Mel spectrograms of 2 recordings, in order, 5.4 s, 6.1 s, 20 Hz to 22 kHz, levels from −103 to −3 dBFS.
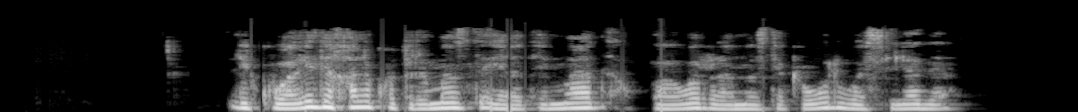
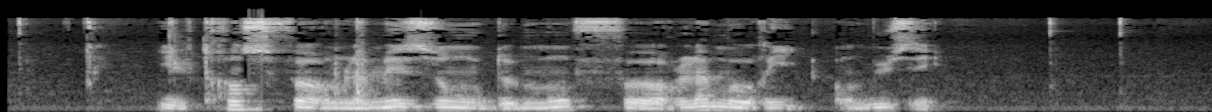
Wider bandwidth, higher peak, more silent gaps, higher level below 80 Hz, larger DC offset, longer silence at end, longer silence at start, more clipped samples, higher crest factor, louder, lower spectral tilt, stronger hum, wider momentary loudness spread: second, 8 kHz vs 13 kHz; second, -4 dBFS vs 0 dBFS; neither; about the same, -56 dBFS vs -58 dBFS; neither; second, 0.65 s vs 0.8 s; first, 1.15 s vs 0.1 s; neither; about the same, 18 dB vs 20 dB; second, -22 LUFS vs -17 LUFS; first, -7.5 dB/octave vs -3.5 dB/octave; neither; second, 9 LU vs 19 LU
